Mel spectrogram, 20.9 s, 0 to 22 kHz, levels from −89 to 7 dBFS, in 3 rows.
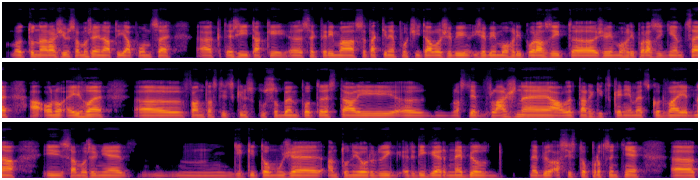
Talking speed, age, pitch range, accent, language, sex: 135 wpm, 20-39, 110-125 Hz, native, Czech, male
